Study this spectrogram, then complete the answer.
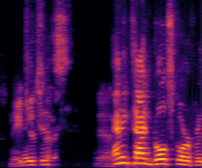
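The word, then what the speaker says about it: Nečas: How do you say his last name? Is it Nekus? Martin Nekus? Martin Natchez.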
